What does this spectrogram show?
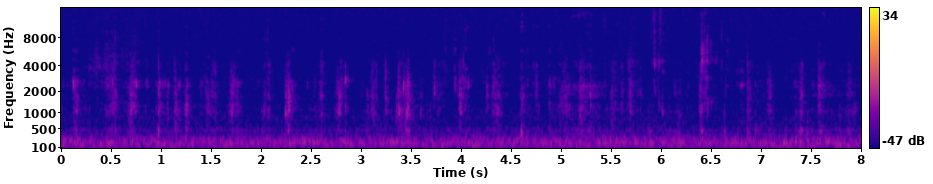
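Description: A person chewing a mouthful of natto sushi roll: a steady run of small, irregular mouth clicks, several a second.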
